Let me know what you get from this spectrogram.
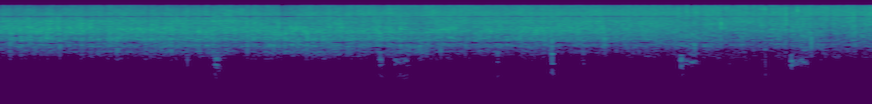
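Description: Baby corn sizzling in a wok with a steady high hiss, while a wooden spatula stirring it gives scattered soft scrapes and knocks.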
